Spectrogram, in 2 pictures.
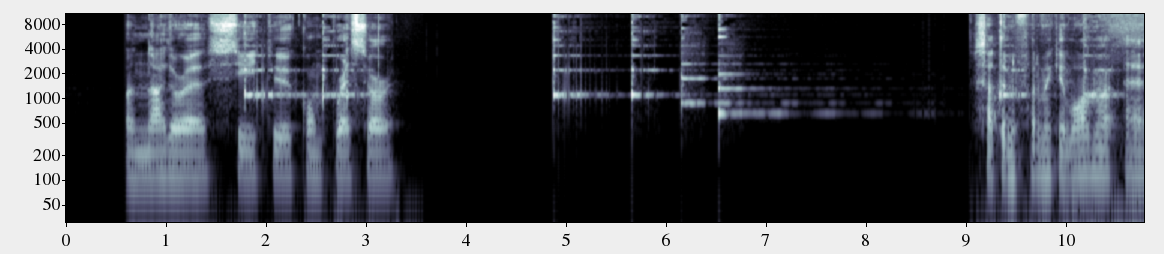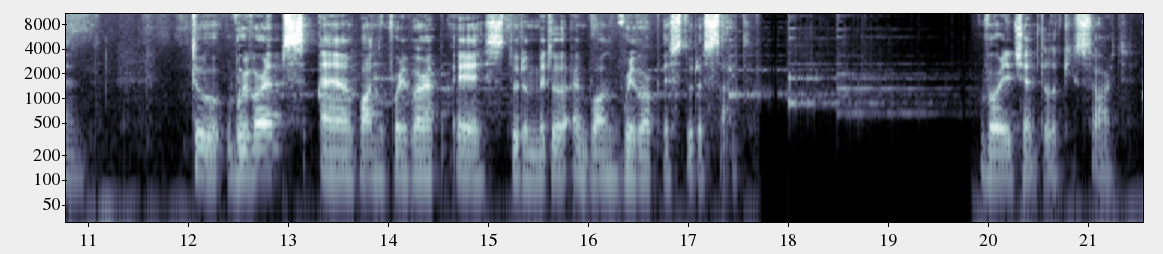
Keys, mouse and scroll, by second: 1.1 click, 2.5 click, 4.1-4.6 drag, 11.4-12.4 drag.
